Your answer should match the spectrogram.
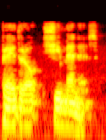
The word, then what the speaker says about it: Pedro Ximénez: And the other is the legendary Pedro Ximénez, which is now often spelled with an X. So it often sounds more like Pedro Ximénez.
